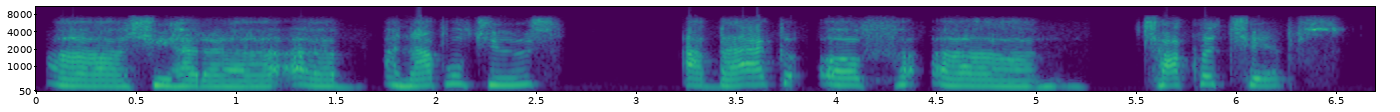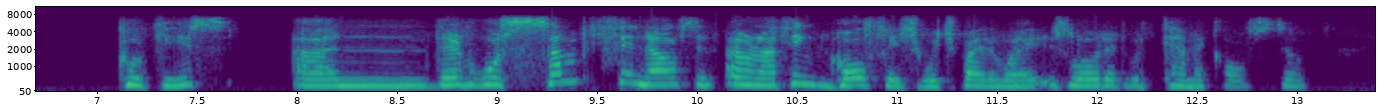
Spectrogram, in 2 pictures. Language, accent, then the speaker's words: English; Barcelona, Catalonia, Spain; So I grew up in Barcelona, Spain, where food really matters to us, where we have healthy foods.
